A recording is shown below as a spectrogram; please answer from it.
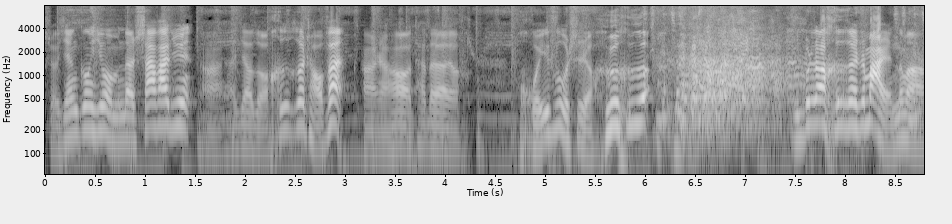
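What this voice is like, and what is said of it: Northeastern Chinese accent, youthful voice. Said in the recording (Chinese): “带东北口音的……你的声音跟笑啊有一点点少年的青涩”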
